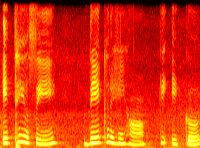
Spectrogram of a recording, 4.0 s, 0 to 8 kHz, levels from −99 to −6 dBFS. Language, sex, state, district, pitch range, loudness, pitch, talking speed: Punjabi, female, Punjab, Kapurthala, 235-300 Hz, -20 LUFS, 270 Hz, 105 wpm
